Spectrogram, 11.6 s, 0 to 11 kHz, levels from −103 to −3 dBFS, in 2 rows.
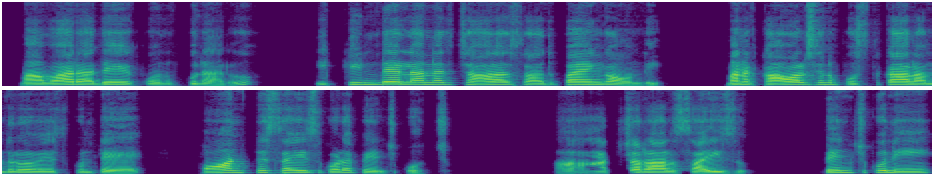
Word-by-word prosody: మా 175 - +2
వారదే 205 +1 +3 0.2
కొనుక్కున్నారు. 175 - -8 0.5
ఈ - - -10
కిండెల్ 260 +4 +3
అనేది 240 -2 -2
చాలా 210 +2 +4
సదుపాయంగా 200 +1 0
ఉంది. 150 -3 -12 0.5
మనకు 200 +2 +2
కావాల్సిన 225 +3 +3
పుస్తకాలు 205 +1 +3
అందులో 190 +2 -2
వేసుకుంటే, 180 -2 -6 0.5
ఫాంట్ 230 +5 +3
సైజ్ 215 -2 +1
కూడా 215 +3 0
పెంచుకోవచ్చు. 170 -2 -10 0.7
ఆ - - -4 0.2
అక్షరాల 195 -4 +3
సైజు 165 0 0 0.5
పెంచుకుని 220 -2 -1
200 Hz, 115 wpm, -23 LUFS, 185-220 Hz, 0.7 s, చాలా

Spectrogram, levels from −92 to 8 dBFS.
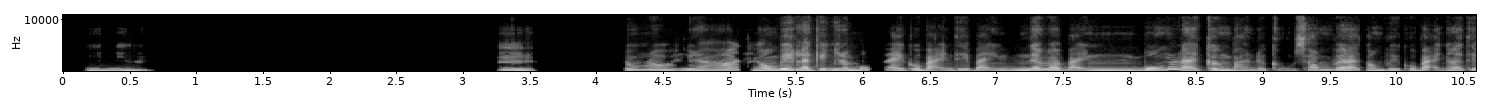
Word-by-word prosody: Ừm, 160 -1 -3
ừm. 175 0 -2 2.6
Ừm, 310 0 -3 0.9
đúng 300 +5 -3
rồi, 315 -7 -1
thì 245 - +1
đó, 255 +8 -1
thì 225 - -1
hổng 210 0 +3
biết 270 +7 +8
là, 240 - +6
kiểu 190 0 -1
như 235 - +1
là, 240 - +1
1 195 -3 +2
ngày 160 -2 -2
của 200 +4 0
bạn, 200 -7 -1
thì 170 -1 -3
bạn 160 +9 -1
nếu 330 +7 +4
mà - - +4
bạn 190 +2 0
muốn 275 - +4
là 280 - +3
cân 215 +6 +2
bằng 165 -4 -4
được 160 -1 -6
cuộc 130 - -14
sống 260 +7 -4
với 355 -2 +2
lại - - +1
công 200 0 -2
việc 190 -4 -3
của 190 - -5
bạn 195 - -2
á, 245 +6 -2
thì 235 -4 -3
205 Hz, 215 wpm, -24 LUFS, 170-260 Hz, 2.6 s, biết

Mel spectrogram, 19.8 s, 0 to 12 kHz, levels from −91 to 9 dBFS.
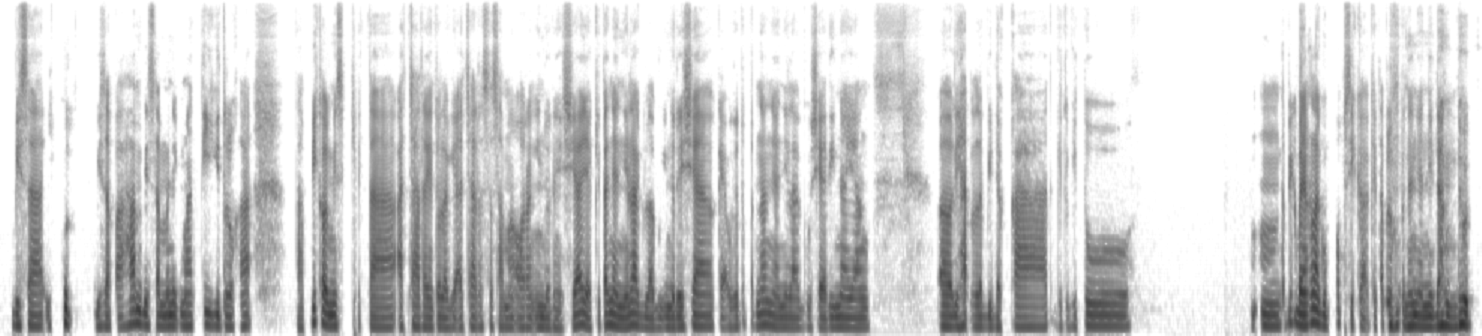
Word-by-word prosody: bisa 110 -1 0
ikut, 115 - +2 0.3
bisa 105 -1 -2
paham, 125 +6 +1
bisa 110 -1 0
menikmati, 110 +2 0
gitu 105 0 -1
loh, - - -15
Kak. 110 +1 -3 0.6
Tapi 95 +10 -2
kalau 125 -5 +5
misalnya 110 0 0
kita 100 -1 -2 0.2
acara 100 0 -3
itu 100 +2 -2
lagi 95 0 -2
acara 100 +2 -4
sesama 100 -1 -5
orang 100 0 -3
Indonesia, 100 +3 0
ya 115 - +2
kita 115 +1 0
nyanyi 105 -3 +3
lagu-lagu 105 -5 +1
Indonesia, 105 +1 +1
kayak - - -6
waktu 105 +2 -4
itu - - -12
pernah 115 +1 -1
nyanyi 100 -3 0
lagu 95 0 -5
Sherina 100 +1 0
yang, 95 0 -1 0.9
eee, 105 -1 +3
"Lihat 115 +3 0
lebih 105 0 -1
dekat," 100 +1 -4
gitu-gitu. 110 +3 -6 2.2
Mhm, 110 -2 0
tapi 145 - -2
kebanyakan 115 +3 +7
lagu 110 -2 +2
pop - - -4
sih, - - -7
Kak, - - -5
kita - - -5
belum 115 -1 +1
pernah 110 +1 +4
nyanyi 105 -1 +5
dangdut. 115 +2 +5
105 Hz, 150 wpm, -21 LUFS, 100-110 Hz, 2.2 s, kebanyakan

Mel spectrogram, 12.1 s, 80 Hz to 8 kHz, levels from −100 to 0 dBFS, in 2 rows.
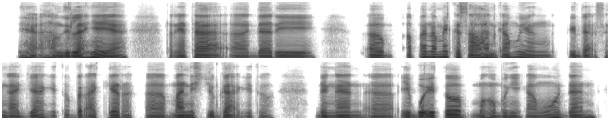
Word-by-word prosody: Ya, 100 +1 0
alhamdulillah-nya 95 +4 +4
ya. 95 - +4 0.5
Ternyata, 100 +4 -1 0.3
eee, 95 -1 -1
dari, 95 0 +2 0.8
eee, 110 -1 +2 0.3
apa 135 - -9
namanya, 145 +1 +2
kesalahan 115 0 +2
kamu 120 +3 -1
yang 110 -2 -2 0.3
tidak 100 -2 -2
sengaja 95 -2 -2
gitu 100 +4 -11
berakhir, 100 +3 +1 0.3
eee, 95 -1 0
manis 100 0 +3
juga - - +1
gitu. 95 +2 -10 0.4
Dengan, 100 +2 +1 0.2
eee, 90 +3 -1
ibu 95 +1 +2
itu 115 +5 +4
menghubungi 90 -1 -2
kamu 100 +8 -1
dan 110 +6 0
100 Hz, 135 wpm, -26 LUFS, 95-110 Hz, 0.8 s, alhamdulillah-nya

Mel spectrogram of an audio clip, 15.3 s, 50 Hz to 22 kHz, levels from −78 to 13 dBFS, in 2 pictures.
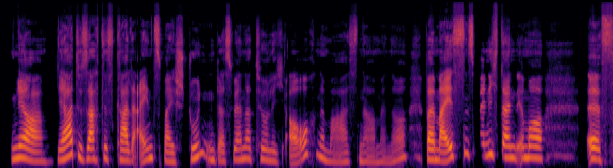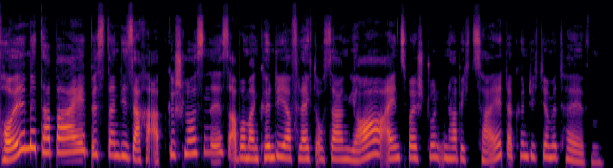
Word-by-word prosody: Ja, 210 -7 +5
ja, 230 +8 +6
du 265 -6 -2
sagtest 220 +1 +2
grade 195 -1 +3
1, 225 +6 0
2 175 -6 0
Stunden, 225 - -2
das 180 +1 -3
wär 210 -1 -2
natürlich 210 -5 -6
auch 290 - 0
'ne 255 -4 -3
Maßnahme, 85 - -9
ne? 85 - -8 0.2
Weil 210 -2 +7
meistens 250 - +5
bin 275 +1 -4
ich 310 -2 0
dann 245 -2 +4
immer, 240 -1 +3 0.5
äh, 225 -1 +6
voll 200 +5 +3 0.2
mit 445 -4 -2
dabei, 190 - +2
bis 305 0 -4
dann 285 -2 -5
die 275 -1 -3
Sache 210 -5 0
abgeschlossen 315 - -3
ist. 170 0 -4
Aber 240 +1 -1
man 225 -1 -1
könnte 245 +3 -1
ja 240 -2 0
vielleicht 225 -1 -4
auch - - -8
sagen: 215 0 -4
„Ja, 245 +11 +2
1, 235 +2 -2
2 240 -1 -2
Stunden 240 -2 -8
habe 225 0 -5
ich 215 0 -15
Zeit, 245 +9 -5
da - - -4
könnte 270 -1 -9
ich 245 - -17
dir 260 - -6
mit 245 -1 -8
helfen.“ 165 -6 -9
225 Hz, 200 wpm, -23 LUFS, 195-255 Hz, 0.5 s, Weil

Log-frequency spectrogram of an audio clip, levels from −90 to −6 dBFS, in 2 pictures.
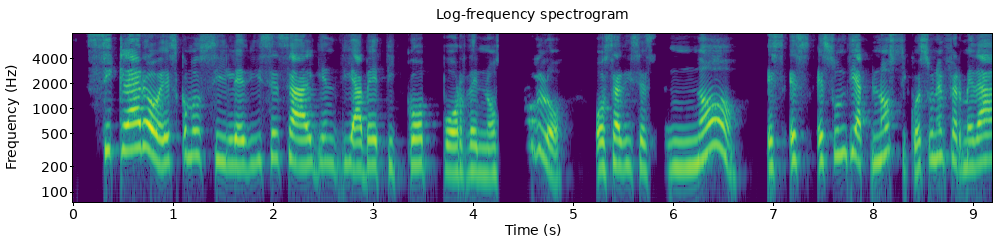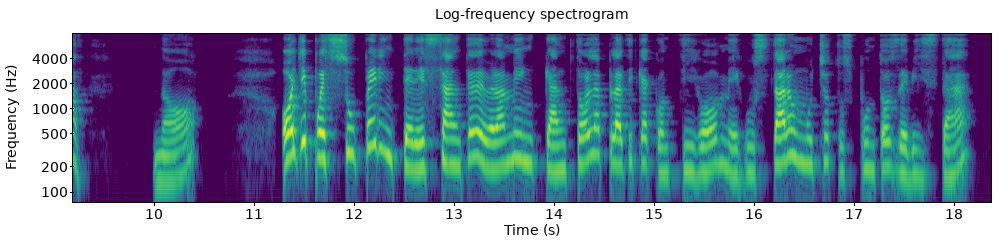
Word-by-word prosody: Sí, 315 0 -3
claro, 320 -3 +7
es 230 +2 0
como 275 0 -3
si 245 -3 -6
le 215 -1 +1
dices 235 +4 -6
a 225 -2 +7
alguien 220 0 -3
diabético 210 0 -2
por 180 -1 +1
denostarlo, 185 - -4 0.2
o 200 - +2
sea, 210 +1 +2
dices, 200 -1 -7
no, 205 - -1 0.2
es 200 0 -5
es 245 0 -2
es 235 +3 -3
un 280 - -2
diagnóstico, 255 - -3
es 205 +6 -4
una 250 +1 -2
enfermedad, 230 -1 -1 0.7
¿no? 135 +3 -6 0.8
Oye, 405 - +8
pues, 260 -11 +5
superinteresante, 250 - +1
de 260 -2 +5
verdad 200 +1 +3
me 250 +3 -3
encantó 220 -3 -2
la 285 +3 -1
plática 220 -1 0
contigo, 175 +2 -3
me 180 -7 -6
gustaron 180 - +2
mucho 220 +1 -8
tus 175 -3 -12
puntos 195 +2 -6
de 170 -2 0
vista, 160 0 -7
215 Hz, 135 wpm, -23 LUFS, 195-250 Hz, 0.8 s, Oye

